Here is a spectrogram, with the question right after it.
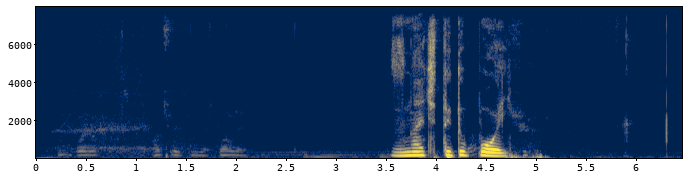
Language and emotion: Russian, angry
